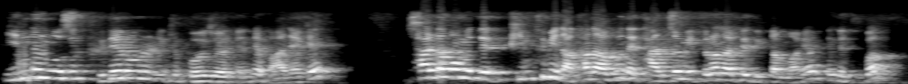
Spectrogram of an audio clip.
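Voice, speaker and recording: A man's voice: sits high, fast. A man preaching a sermon to children, telling stories and acting out the voices of the people in them. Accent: Seoul Korean. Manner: lively, acts out quoted voices. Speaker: children's pastor. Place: church hall. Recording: echoey room.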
